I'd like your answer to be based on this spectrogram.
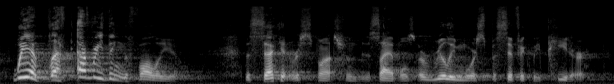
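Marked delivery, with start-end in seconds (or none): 0.2-1.8 put-on defensive, put-upon voice, pitched up. Explaining a verse, the speaker acts out Peter's reply to Jesus, mock-defensive. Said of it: "is defensiveness".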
